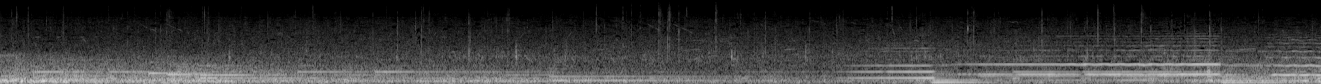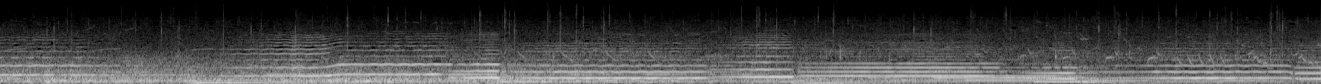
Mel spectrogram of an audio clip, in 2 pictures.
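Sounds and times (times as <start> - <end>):
rain: 0.0 - 26.4
sea waves: 0.0 - 26.4
water: 0.0 - 26.4.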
